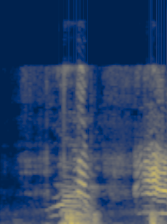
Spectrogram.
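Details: Domestic cat giving birth to kittens indoors: two meows, a long wavering one followed after a pause by a shorter, higher, tense cry.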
